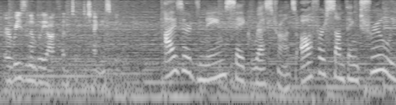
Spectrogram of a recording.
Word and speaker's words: Izard: bold, and adventurous Stephanie Izard. All of the goat restaurants started with my last name, which I say Izard, but in French it's Izard, which is a mountain goat that lives in the Pyrenees Mountains.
